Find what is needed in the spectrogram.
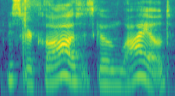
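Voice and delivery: usual speaking voice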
